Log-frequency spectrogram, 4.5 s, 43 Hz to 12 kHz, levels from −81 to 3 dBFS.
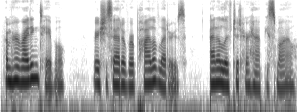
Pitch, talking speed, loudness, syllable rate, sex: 175 Hz, 230 wpm, -18 LUFS, 7.0 syllables/s, female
